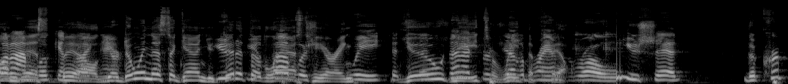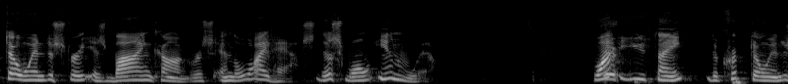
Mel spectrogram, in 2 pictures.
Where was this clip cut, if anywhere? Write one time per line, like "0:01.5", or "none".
0:06.2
